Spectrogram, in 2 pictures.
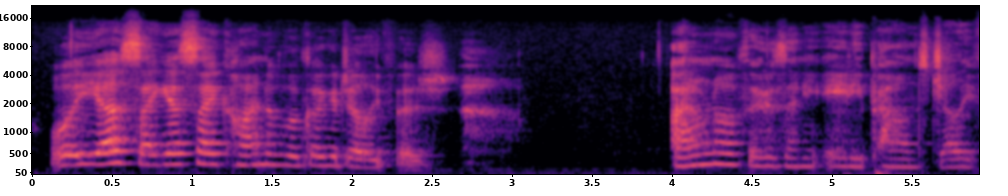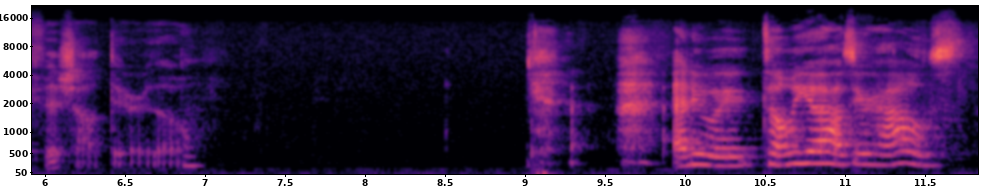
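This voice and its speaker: A woman's voice: mid-range voice, gravelly. A woman voicing a goofy young female slime creature who chats casually and directly to the listener in an audio roleplay. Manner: casual slangy chatter with giggles.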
